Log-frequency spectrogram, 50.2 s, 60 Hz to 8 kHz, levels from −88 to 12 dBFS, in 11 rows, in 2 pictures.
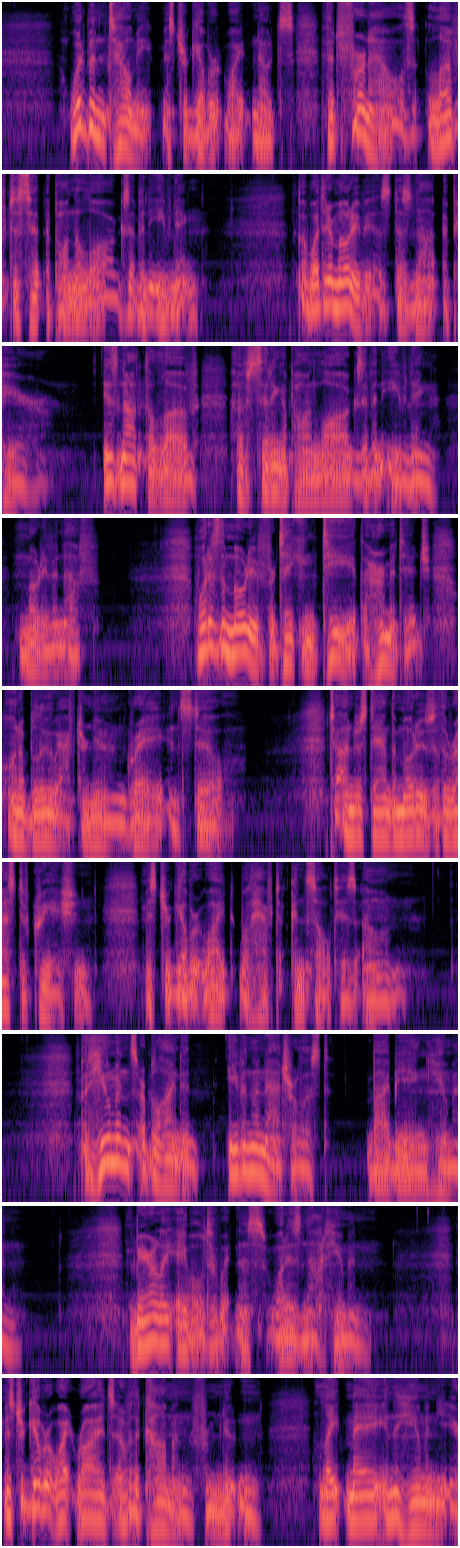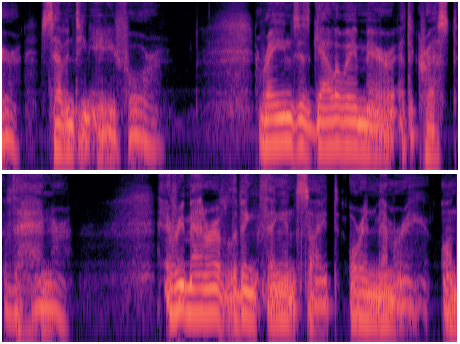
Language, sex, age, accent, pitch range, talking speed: English, male, 50-69, American, 130-165 Hz, 155 wpm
